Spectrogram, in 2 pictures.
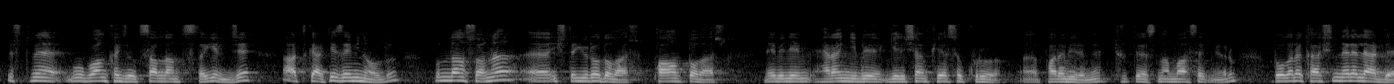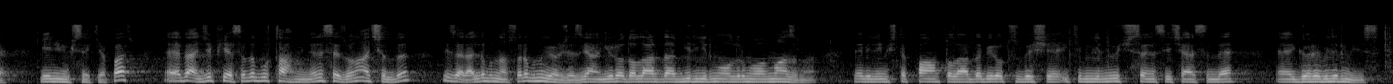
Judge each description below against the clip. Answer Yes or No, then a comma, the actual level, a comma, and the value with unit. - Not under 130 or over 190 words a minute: Yes, fast, 140 wpm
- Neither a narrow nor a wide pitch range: Yes, average, 3.0 semitones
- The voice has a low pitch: Yes, low, 130 Hz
